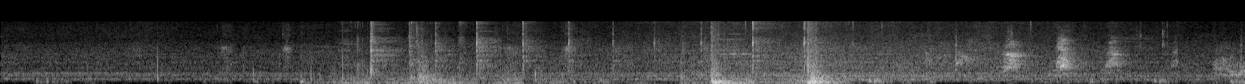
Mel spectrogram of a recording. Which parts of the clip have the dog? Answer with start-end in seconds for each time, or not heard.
9.2-12.4.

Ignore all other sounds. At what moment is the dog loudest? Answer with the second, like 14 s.
11 s.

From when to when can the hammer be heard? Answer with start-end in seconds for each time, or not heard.
3.4-8.6.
